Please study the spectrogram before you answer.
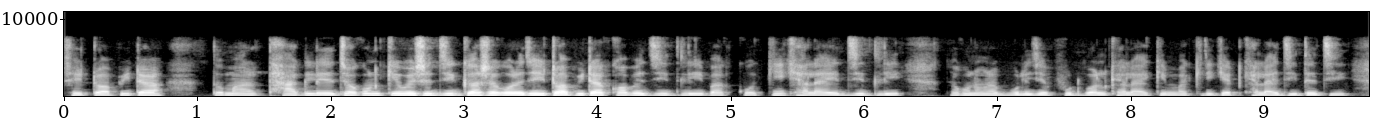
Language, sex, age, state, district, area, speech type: Bengali, female, 30-45, West Bengal, South 24 Parganas, rural, spontaneous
